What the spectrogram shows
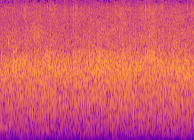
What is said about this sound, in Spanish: Le agradecemos a ustedes un fuerte aplauso.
